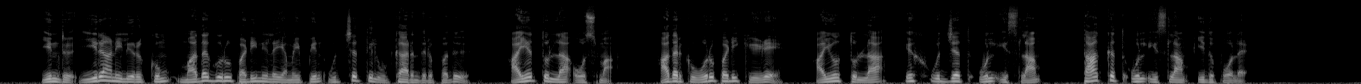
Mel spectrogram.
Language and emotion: Tamil, neutral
